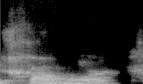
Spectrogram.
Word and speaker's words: Hamor: Yeah, it's actually Hamor, the Hivite, the prince of the land, saw her, he seized her and lay with her and humiliated her.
